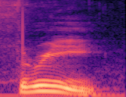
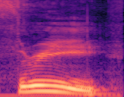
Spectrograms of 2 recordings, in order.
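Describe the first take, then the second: Both takes have the same delivery.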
